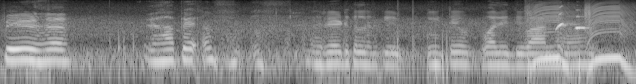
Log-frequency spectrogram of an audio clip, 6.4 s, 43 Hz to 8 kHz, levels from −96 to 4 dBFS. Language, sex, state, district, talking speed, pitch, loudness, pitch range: Hindi, male, Uttar Pradesh, Etah, 120 wpm, 160 Hz, -19 LUFS, 150-185 Hz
